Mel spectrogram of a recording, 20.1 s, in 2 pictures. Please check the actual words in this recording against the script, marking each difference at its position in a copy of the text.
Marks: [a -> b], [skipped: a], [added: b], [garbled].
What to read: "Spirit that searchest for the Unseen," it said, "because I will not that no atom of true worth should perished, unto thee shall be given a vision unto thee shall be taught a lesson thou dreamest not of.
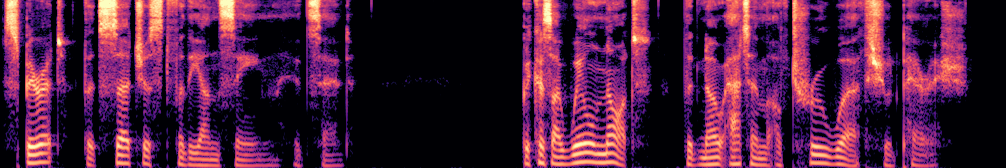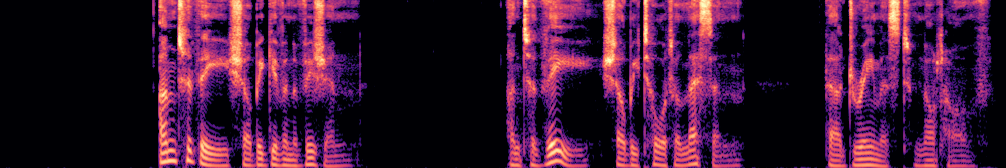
"Spirit that searchest for the Unseen," it said, "because I will not that no atom of true worth should [perished, -> perish] unto thee shall be given a vision unto thee shall be taught a lesson thou dreamest not of.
